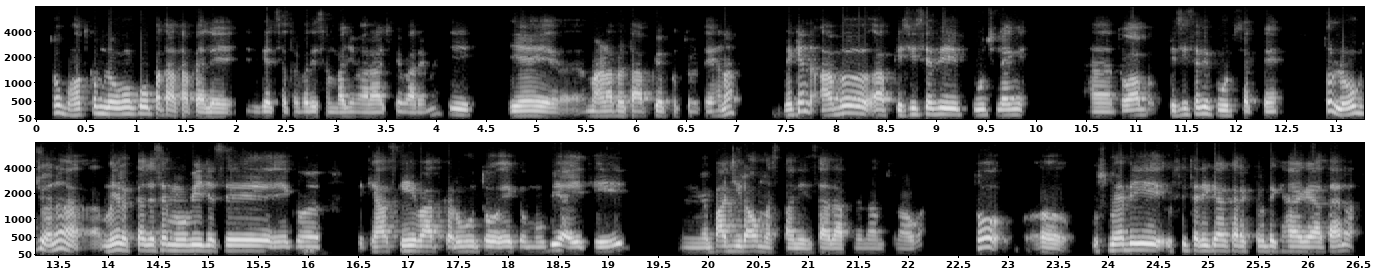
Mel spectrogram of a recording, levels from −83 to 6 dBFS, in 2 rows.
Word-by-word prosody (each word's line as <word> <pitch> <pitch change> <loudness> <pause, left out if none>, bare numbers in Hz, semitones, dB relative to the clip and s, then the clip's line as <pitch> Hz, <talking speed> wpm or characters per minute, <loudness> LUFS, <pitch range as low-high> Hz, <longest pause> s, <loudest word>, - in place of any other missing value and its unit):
तो 200 - +1
बहुत 150 -2 -3
कम 180 -2 +1
लोगों 165 0 +4
को 175 0 +3
पता - - 0
था - - +1
पहले 110 -1 +1
इनके 115 +1 -4
छत्रपति 115 +1 -3
संभाजी 110 -1 -4
महाराज 110 0 0
के - - -5
बारे 105 -1 -2
में 160 - -16
कि 155 -4 -1 0.5
ये 125 -3 +3 0.3
महाराणा 120 0 +1
प्रताप 120 +2 -2
के - - +2
पुत्र 115 - -14
थे, - - -2
है 115 - -6
ना? 185 - -1 0.5
लेकिन 230 +12 +1
अब 145 +7 +1 0.3
आप 140 - +1
किसी 140 +3 0
से 160 +1 +1
भी 160 -1 +5 0.2
पूछ 145 0 -1
लेंगे 145 +1 +1 0.7
हाँ 115 0 -1
तो 135 - +1
आप 140 +1 +1 0.2
किसी 140 +4 -2
से 170 +3 -1
भी 175 - +4
पूछ 130 -3 -2
सकते - - -2
हैं। 120 - -3 0.5
तो 245 - +4
लोग 170 +6 +4
जो 210 - +2
है 145 - +3
ना 210 - +2 0.4
मुझे 150 +5 +3
अ, - - +4
लगता 160 0 +1
है 150 - +2
जैसे 155 +2 +2
मूवी 150 0 +3
जैसे 145 0 +1 0.5
एक 130 0 -6 0.7
इतिहास 130 0 -3
की 145 +1 +4
बात 130 -1 +1
करूँ 130 +1 0
तो 130 -2 +3
एक 130 - -1
मूवी 125 +6 +1
आई 125 +1 +3
थी 125 +6 0 0.6
उ 115 0 -6
बाजीराव 135 0 +2
मस्तानी, 110 -2 -4
शायद 110 -1 -1
आपने 110 0 -3
नाम 110 -1 -10
सुना 105 -1 -16
होगा। 105 +7 -8 0.5
तो 485 - +3 0.5
अ, - - 0 0.2
उसमें 155 0 +1
भी 340 - +6 0.3
उसी 320 - -6
तरीके 145 0 +1
का 145 - +3
करैक्टर 135 0 -3
दिखाया 130 -1 0
गया 130 -1 +3
था, - - -1
है - - 0
ना? 305 - -4
135 Hz, 190 wpm, -12 LUFS, 120-150 Hz, 0.7 s, भी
